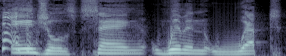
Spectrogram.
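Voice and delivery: slow, loud, mock epic proclamation; mock grandeur. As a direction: intone it like a legend.

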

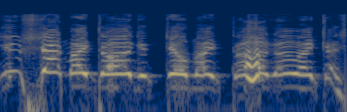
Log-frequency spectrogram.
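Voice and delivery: shrieking high and loud, sobbing through it; a distraught owner screaming over her dead dog; frantic crying shout. Retold or imitated. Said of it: "She's flipping out".

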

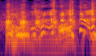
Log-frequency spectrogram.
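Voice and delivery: high, helpless laughing; real laughter. Real, not acted. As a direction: crack up so the words break off. Cracks up at the death joke.

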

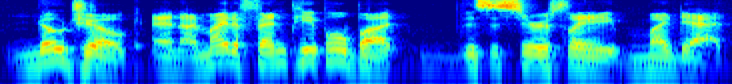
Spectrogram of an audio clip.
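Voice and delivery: usual speaking voice

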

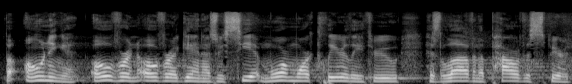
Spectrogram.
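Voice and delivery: ordinary talk, nothing marked

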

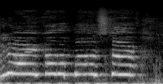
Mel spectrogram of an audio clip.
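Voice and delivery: high, loud, slow cheer; orc cheer. Acted. GM's orcs cheering the player's monster kill. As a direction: whoop like a happy orc.

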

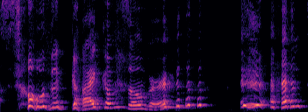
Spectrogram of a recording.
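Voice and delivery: giggling through the words; laughing so hard she can barely talk. Real, not acted. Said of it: "Kat is laughing so hard right now".

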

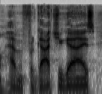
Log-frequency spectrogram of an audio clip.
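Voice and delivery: usual speaking voice

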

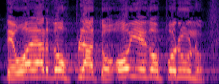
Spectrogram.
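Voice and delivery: loud, high market-seller call; street vendor pitch. Acted. Jacob hawks lentils to Esau, loud vendor call. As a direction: sell it like a street vendor shouting a deal.

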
